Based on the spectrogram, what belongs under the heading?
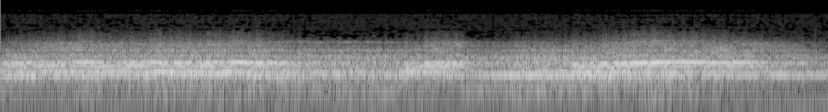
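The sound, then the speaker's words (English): A fast express train roars along steadily, its loud, continuous rumble carrying a sustained, droning whistle-like tone that swells slightly a few times, with no voices. “He might have understood could he have overheard a conversation taking place at that moment in the parlor car of a fast express.”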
